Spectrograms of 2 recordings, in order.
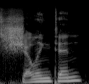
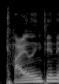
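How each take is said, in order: First: The name begins with an sh sound. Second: The name begins with a hard k sound. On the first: The speaker calls it right. "it's Shillington. The K for whatever reason is pronounced like a C A, uh, S H" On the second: The speaker calls it wrong. "I found out it's not Kylington"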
